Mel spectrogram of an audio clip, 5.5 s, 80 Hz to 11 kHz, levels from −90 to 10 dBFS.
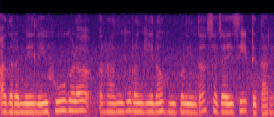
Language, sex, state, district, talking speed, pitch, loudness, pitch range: Kannada, female, Karnataka, Bidar, 75 wpm, 195 Hz, -15 LUFS, 190-210 Hz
